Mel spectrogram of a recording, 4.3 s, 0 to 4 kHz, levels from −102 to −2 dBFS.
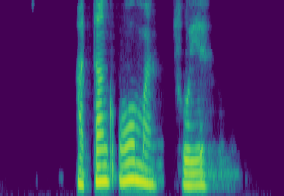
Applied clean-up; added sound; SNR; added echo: neural mask model Resemble Enhance denoiser.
